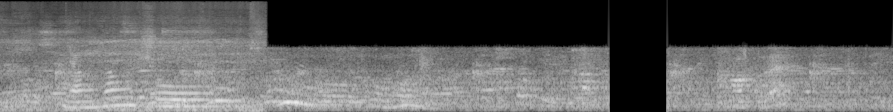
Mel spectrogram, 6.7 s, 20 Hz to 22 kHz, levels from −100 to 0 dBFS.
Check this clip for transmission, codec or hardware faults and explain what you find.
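Two faults are present. From 2.00 s to the end, the sound narrows sharply, and the likely cause is an input switched to a poorer device. The change is instant, with no gap at the switch. After it, nothing reaches above 3.8 kHz. The top end is gone, so the sound turns dull and boxy. The level stays about the same. A new background noise sits roughly 40 dB below the signal. It belongs to the second device's own noise floor.

At 4.57 s there is a rebuffering stall. The player ran out of downloaded audio and had to wait for more. The sound drops to silence until 5.01 s. It then resumes exactly where it stopped. No material is lost. The pause adds 0.44 s to the running time. The break sounds like a clean hole, not a jump or a skip.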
